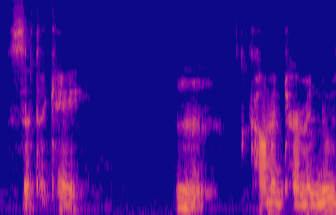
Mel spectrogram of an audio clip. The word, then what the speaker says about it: Cestui Que: letters then it represents assistant QB trust pronounced cetacaine mmm common term in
